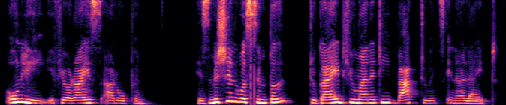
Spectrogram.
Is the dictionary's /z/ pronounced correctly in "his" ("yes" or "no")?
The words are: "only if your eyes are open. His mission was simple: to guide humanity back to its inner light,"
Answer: yes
